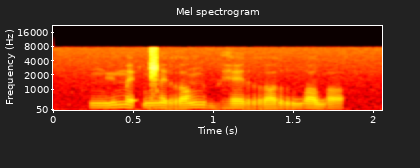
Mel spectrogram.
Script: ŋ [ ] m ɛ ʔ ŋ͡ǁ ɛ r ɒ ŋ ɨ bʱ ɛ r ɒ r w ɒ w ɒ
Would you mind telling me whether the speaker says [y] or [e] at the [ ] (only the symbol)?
y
